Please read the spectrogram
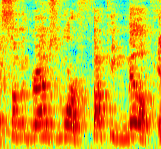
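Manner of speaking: high-pitched mock desperation; urgent retold demand. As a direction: reenact a frantic call for help. Retells urgent demand for milk.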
